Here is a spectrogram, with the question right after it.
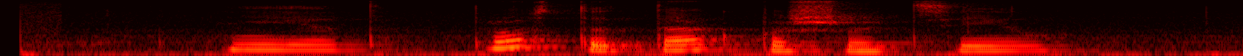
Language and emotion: Russian, sad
